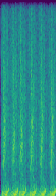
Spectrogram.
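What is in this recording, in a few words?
machine gun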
